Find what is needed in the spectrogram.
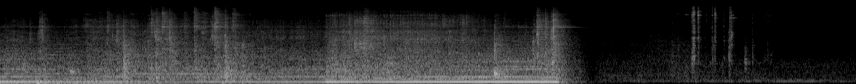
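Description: Garage door opener running, the door rattling and clicking along its track with a steady low motor hum, stopping abruptly about five and a half seconds in as the door reaches the floor. A few faint clicks follow.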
